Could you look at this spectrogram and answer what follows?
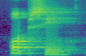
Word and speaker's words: optie: If the letter combination TEA at the end of a word is preceded by the letter C or P, it's usually pronounced as si. In this situation, the letter T is pronounced as a voiceless consonant S.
